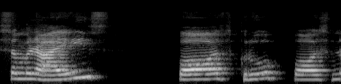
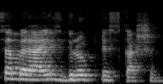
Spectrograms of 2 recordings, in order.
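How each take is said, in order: First: Summarize, then long stop, group, long stop; wrong long pauses. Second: Summarize group discussion slow with small gaps; words separated. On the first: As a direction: overdo the gaps between summarize and group. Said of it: "it's not like that". (गलत, लंबे ठहराव) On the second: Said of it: "words में pause आने चाहिए". (शब्दों के बीच हल्का ठहराव) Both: Shown as a demonstration.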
